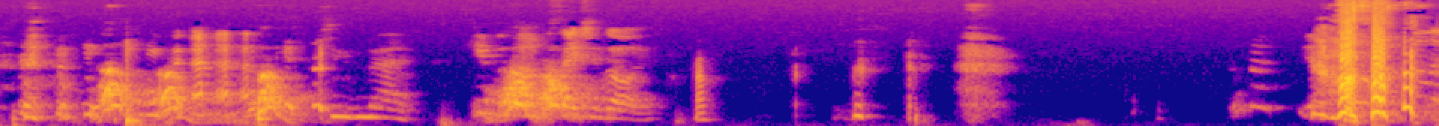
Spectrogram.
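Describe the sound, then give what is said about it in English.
Dog barking: a few sharp, loud barks burst out near the end, after a stretch of a person talking. “Oh, hold on, you guys, I gotta get my dog.”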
